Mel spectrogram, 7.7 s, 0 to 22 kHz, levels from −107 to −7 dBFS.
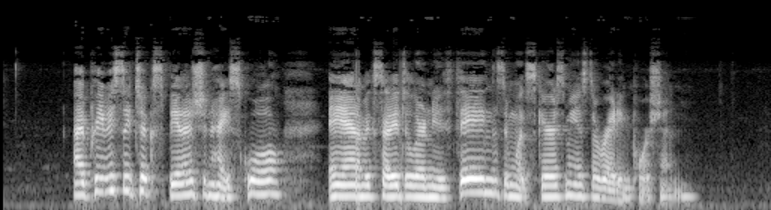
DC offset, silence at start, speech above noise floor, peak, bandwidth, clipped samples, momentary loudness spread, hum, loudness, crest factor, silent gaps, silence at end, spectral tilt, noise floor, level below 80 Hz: under 0.1%; 0.75 s; 46 dB; -2 dBFS; 8 kHz; under 0.1%; 15 LU; none; -16 LUFS; 16 dB; none; 0.8 s; -5.5 dB/octave; -62 dBFS; -52 dBFS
